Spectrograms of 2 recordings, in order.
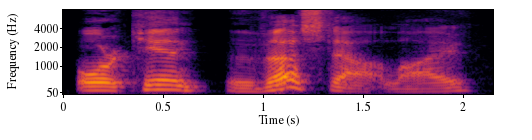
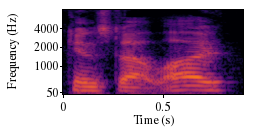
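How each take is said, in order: First: Slow, with "the" drawn out and stressed. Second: Said in the usual way. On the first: Shown as a demonstration. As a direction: say "Ken the Stout Live" slowly, leaning on "the".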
